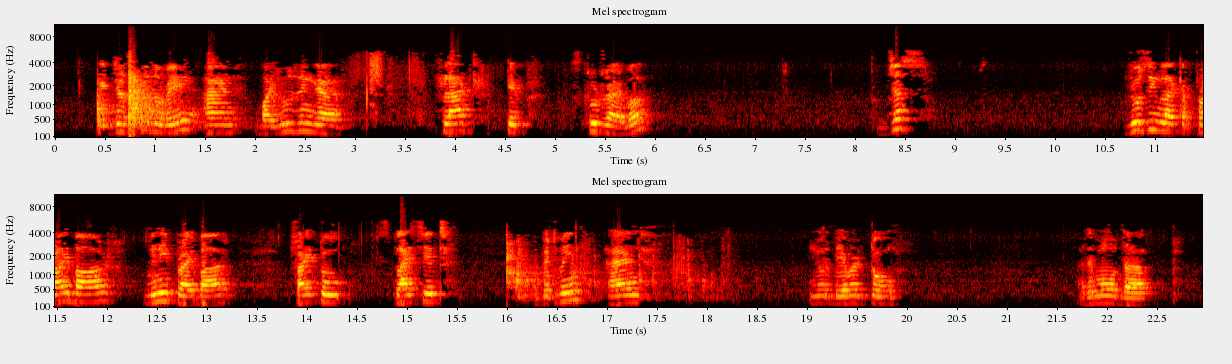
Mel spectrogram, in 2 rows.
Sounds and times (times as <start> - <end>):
Speech: 0.4 - 3.0, 3.8 - 6.0, 8.2 - 8.8, 10.7 - 15.6, 16.4 - 17.4, 19.0 - 20.0, 21.7 - 22.6.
